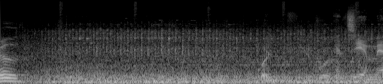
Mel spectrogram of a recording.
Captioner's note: tank engine whirring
